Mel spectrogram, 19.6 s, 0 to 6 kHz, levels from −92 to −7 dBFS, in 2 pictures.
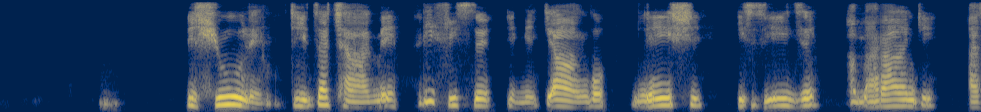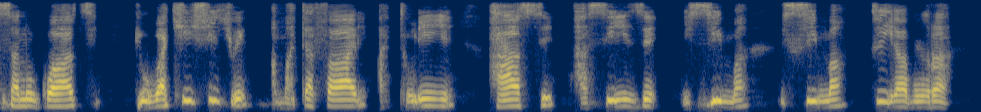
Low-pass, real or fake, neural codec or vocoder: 5.4 kHz; fake; codec, 24 kHz, 1 kbps, SNAC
